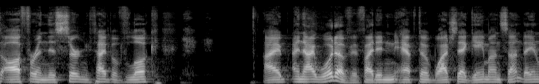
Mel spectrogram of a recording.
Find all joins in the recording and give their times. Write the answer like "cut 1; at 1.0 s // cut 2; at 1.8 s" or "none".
cut 1; at 1.8 s

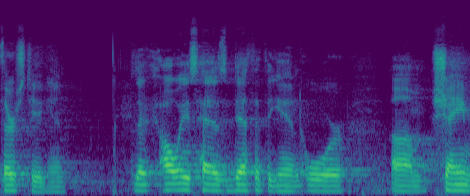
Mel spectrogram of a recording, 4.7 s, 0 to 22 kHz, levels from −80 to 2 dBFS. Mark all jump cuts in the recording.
cut 1; at 1.3 s

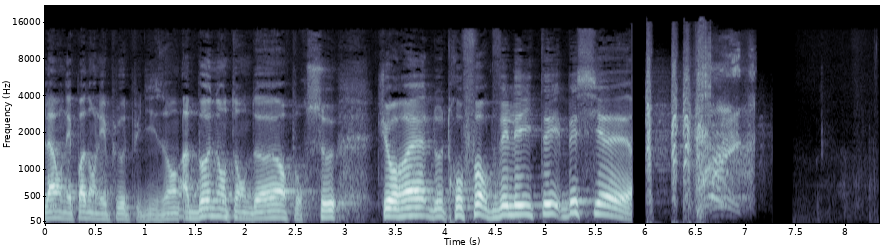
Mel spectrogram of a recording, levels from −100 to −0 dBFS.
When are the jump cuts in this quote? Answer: cut 1; at 1.3 s

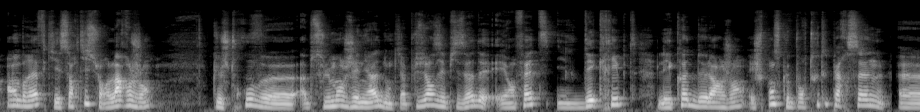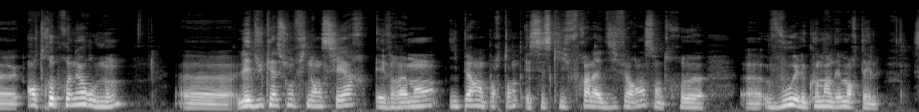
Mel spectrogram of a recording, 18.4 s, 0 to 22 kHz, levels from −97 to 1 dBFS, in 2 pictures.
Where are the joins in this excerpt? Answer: cut 1; at 8.9 s

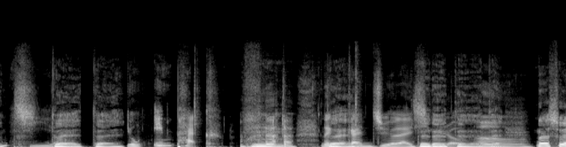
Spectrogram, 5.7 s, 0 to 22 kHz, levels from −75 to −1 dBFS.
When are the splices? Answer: none

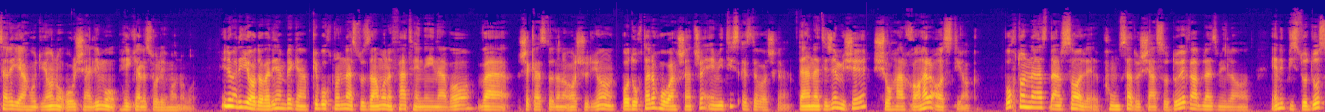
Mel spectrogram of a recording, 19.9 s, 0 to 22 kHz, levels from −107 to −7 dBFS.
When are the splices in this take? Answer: cut 1; at 11.9 s

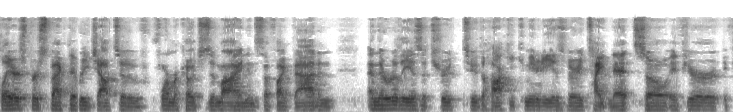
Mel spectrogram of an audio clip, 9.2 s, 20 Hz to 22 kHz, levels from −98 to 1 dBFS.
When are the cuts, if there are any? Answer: cut 1; at 1.0 s

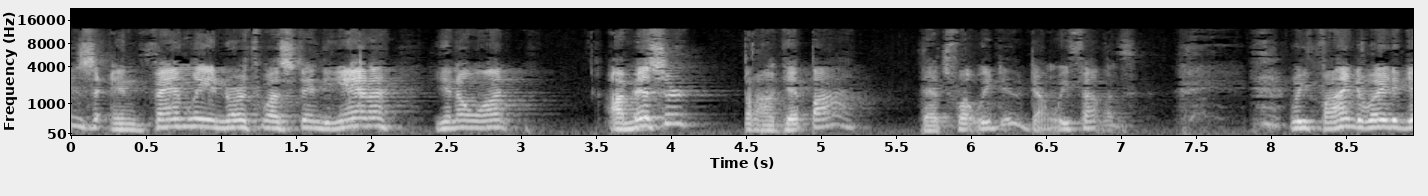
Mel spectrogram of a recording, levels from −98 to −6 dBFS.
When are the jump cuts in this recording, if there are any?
none

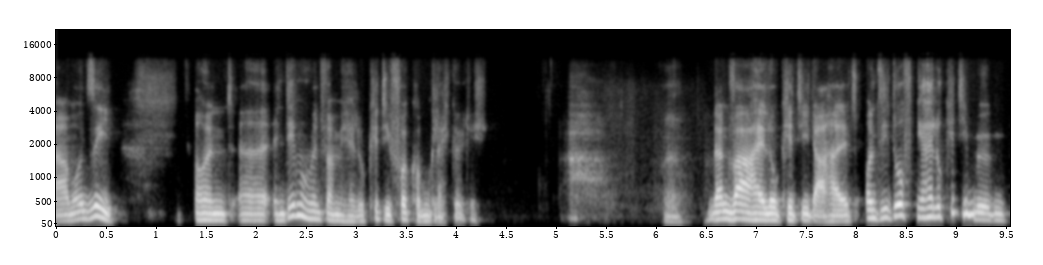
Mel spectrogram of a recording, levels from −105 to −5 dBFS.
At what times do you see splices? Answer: cut 1; at 6.5 s

